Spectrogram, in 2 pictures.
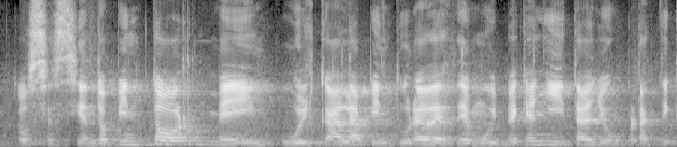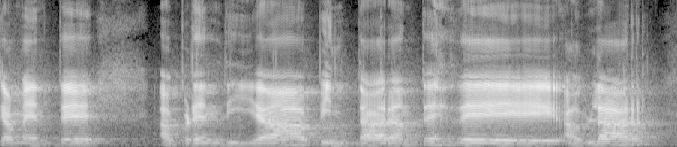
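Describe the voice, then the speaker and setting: A woman's very slow speech, with audible room echo and noticeable background noise. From Venezuela, Caracas. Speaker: artist and graphic designer. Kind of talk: panel talk, personal presentation.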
